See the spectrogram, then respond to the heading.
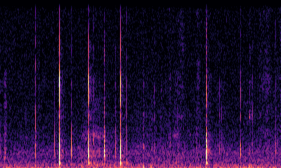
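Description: A closed, flat black plastic contour palette is tapped quickly on its printed back with fingertips and nails. It makes a quick, uneven run of short, dry clicks and ticks with bright edges, some sharper where the nails land. The taps are quiet and die away instantly over a low steady hum.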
